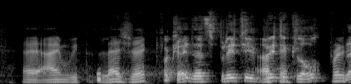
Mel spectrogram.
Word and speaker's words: Leszek: I'm with Leszek.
